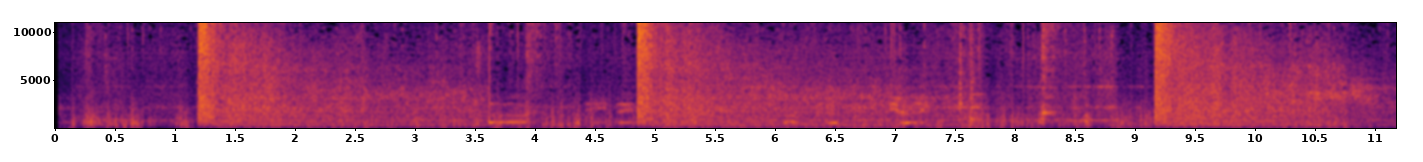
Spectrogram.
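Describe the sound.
A 5-inch MK-45 gun on the United States Navy destroyer USS Spruance fires three heavy, sharp blasts about four seconds apart into the engine room of the vessel Tosca, each cracking loudly above a constant roaring background with faint muffled voices.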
